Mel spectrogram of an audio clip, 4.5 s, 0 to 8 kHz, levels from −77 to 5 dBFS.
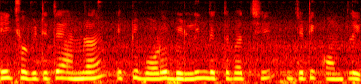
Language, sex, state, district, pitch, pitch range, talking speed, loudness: Bengali, female, West Bengal, North 24 Parganas, 210 Hz, 200-220 Hz, 135 wpm, -16 LUFS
